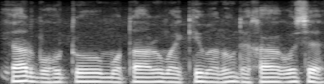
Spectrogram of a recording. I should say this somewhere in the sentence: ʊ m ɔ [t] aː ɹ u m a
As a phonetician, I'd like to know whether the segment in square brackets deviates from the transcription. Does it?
no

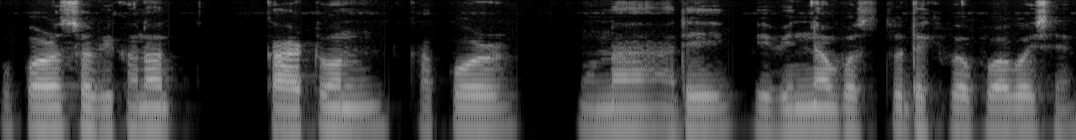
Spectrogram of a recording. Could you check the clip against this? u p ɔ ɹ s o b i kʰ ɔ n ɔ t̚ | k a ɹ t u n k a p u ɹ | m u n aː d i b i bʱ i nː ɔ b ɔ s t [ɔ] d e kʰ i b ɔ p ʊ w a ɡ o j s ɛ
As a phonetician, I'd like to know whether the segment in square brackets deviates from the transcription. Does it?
yes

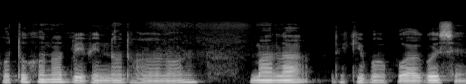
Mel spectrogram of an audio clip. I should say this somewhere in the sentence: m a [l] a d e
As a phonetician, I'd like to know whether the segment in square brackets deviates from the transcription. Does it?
no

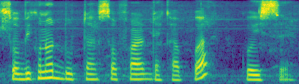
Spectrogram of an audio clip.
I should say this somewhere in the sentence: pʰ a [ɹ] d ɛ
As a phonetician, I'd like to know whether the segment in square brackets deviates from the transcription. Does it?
no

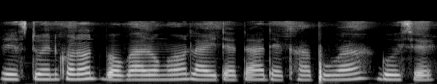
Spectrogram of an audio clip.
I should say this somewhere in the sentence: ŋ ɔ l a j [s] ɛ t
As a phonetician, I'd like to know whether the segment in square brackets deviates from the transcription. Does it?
yes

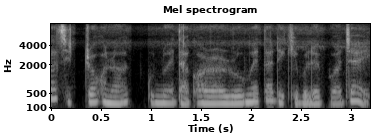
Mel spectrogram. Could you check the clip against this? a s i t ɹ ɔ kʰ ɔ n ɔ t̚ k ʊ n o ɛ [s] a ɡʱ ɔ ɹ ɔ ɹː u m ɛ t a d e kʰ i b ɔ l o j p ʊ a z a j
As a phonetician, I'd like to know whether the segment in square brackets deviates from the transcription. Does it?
yes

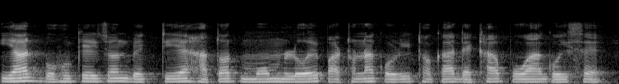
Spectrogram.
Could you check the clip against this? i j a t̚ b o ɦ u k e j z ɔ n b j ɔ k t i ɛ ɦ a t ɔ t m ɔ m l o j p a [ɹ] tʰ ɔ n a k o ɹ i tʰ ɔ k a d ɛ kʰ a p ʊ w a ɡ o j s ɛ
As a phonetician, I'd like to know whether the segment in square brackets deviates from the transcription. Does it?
no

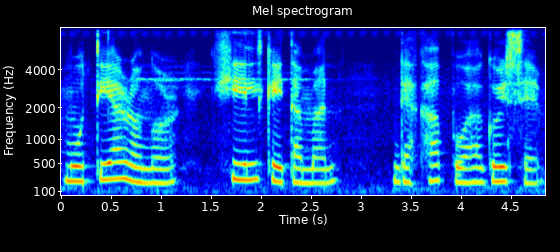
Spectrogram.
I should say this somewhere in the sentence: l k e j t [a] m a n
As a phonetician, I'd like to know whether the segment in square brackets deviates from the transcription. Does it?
no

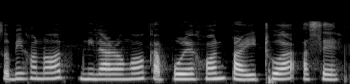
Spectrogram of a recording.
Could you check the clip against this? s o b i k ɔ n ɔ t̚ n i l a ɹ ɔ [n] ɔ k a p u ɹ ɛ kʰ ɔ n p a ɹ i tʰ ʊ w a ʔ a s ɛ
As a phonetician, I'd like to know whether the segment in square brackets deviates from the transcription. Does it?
yes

